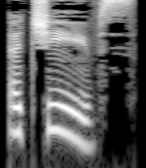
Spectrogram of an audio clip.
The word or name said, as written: achieves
